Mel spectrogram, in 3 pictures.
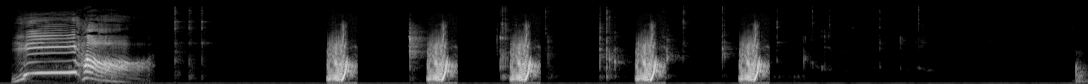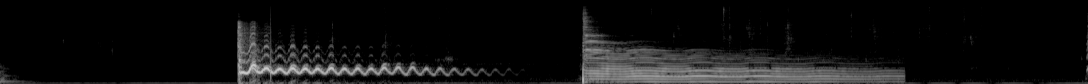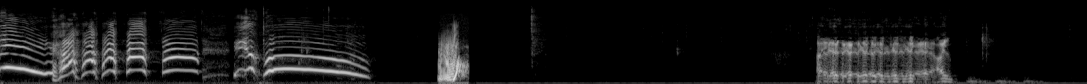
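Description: A string of cartoon sound effects separated by silences: a quick sliding whistle-like glide at the start, five short zips about a second apart, a fading trilled tone, a long wobbling buzz, then a run of bouncy boings rising and falling in pitch, and one last zip.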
